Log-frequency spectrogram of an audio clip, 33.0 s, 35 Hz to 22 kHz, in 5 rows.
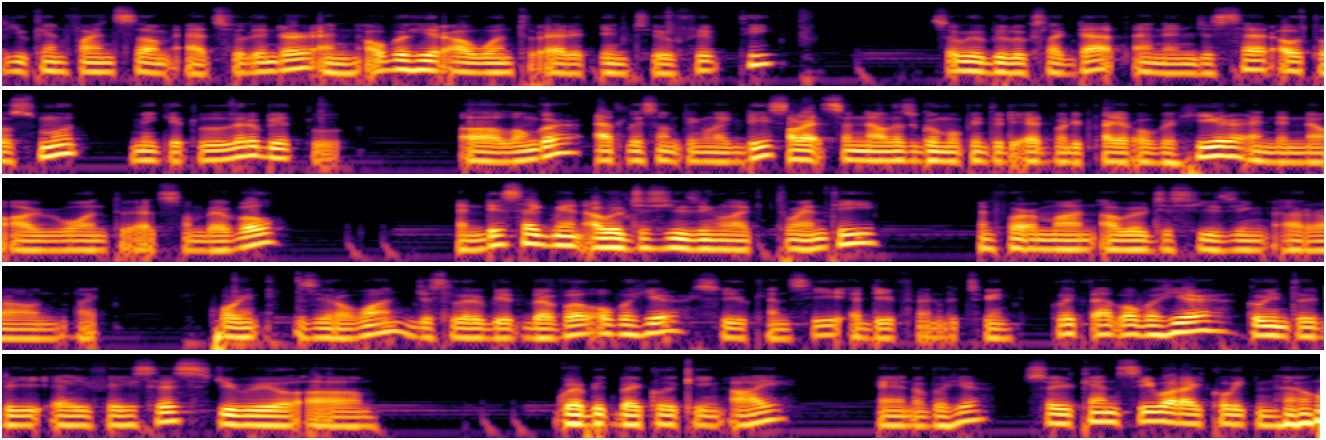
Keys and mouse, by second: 1.3-4.0 drag, 5.3-7.7 drag, 7.7 s, 8.1 z, 11.5-14.2 drag, 15.8-17.3 drag, 18.7-19.3 drag, 19.9-21.3 drag, 25.0 Tab, 29.8 i, 31.4 click.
